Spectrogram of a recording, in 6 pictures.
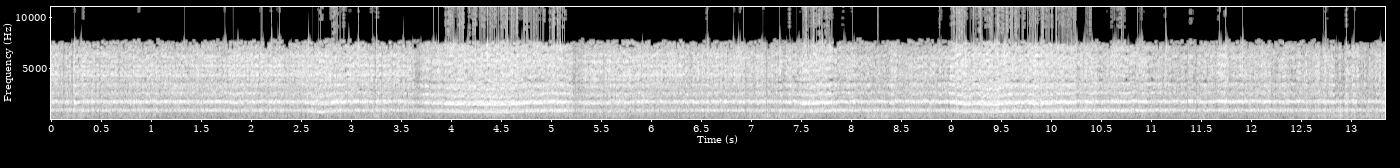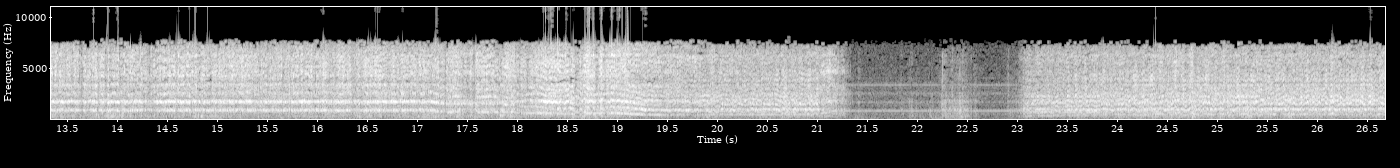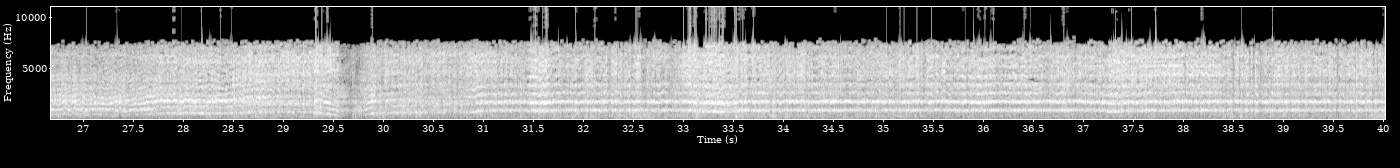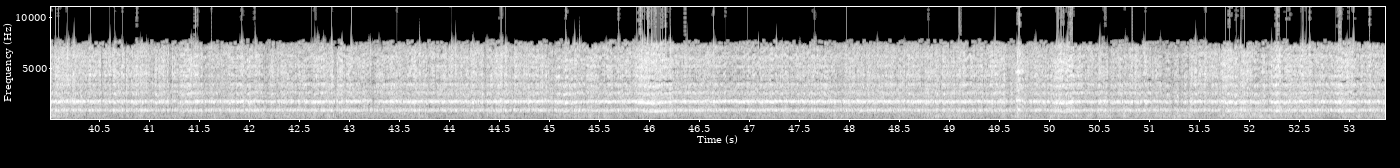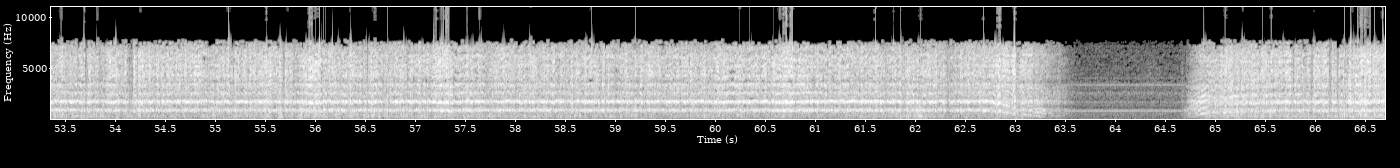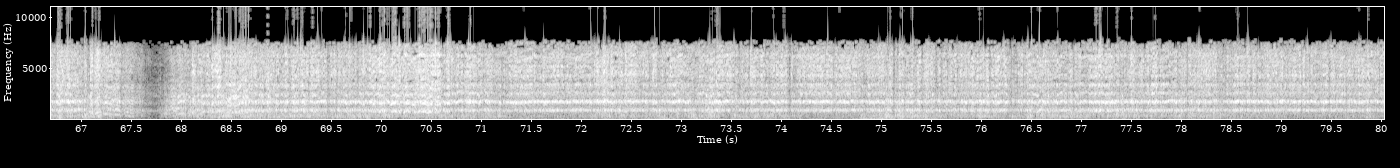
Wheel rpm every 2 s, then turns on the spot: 230, 230, 220, 230, 230, 230, 230, 230, 220, 160, 90, 40, 110, 120, 140, 190, 230, 230, 230, 230, 240, 230, 230, 230, 240, 230, 230, 230, 230, 230, 230, 140, 90, 160, 180, 220, 230, 230, 230, 230.
none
